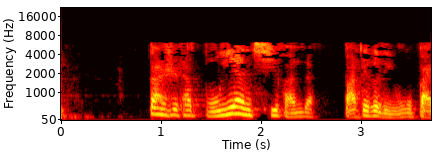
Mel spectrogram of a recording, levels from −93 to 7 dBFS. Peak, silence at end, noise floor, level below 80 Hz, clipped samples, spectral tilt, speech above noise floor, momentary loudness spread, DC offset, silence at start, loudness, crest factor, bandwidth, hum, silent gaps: -6 dBFS; 0 s; -73 dBFS; -70 dBFS; under 0.1%; -4.5 dB/octave; 50 dB; 13 LU; under 0.1%; 0 s; -24 LUFS; 18 dB; 6.4 kHz; none; none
